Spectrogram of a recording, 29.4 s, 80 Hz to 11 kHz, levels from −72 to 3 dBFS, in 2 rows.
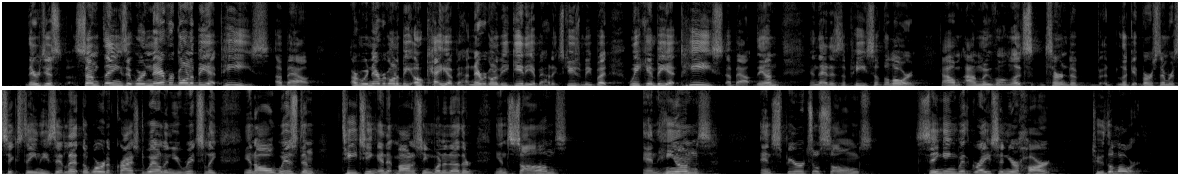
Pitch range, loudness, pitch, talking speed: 180-220 Hz, -33 LUFS, 195 Hz, 190 wpm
